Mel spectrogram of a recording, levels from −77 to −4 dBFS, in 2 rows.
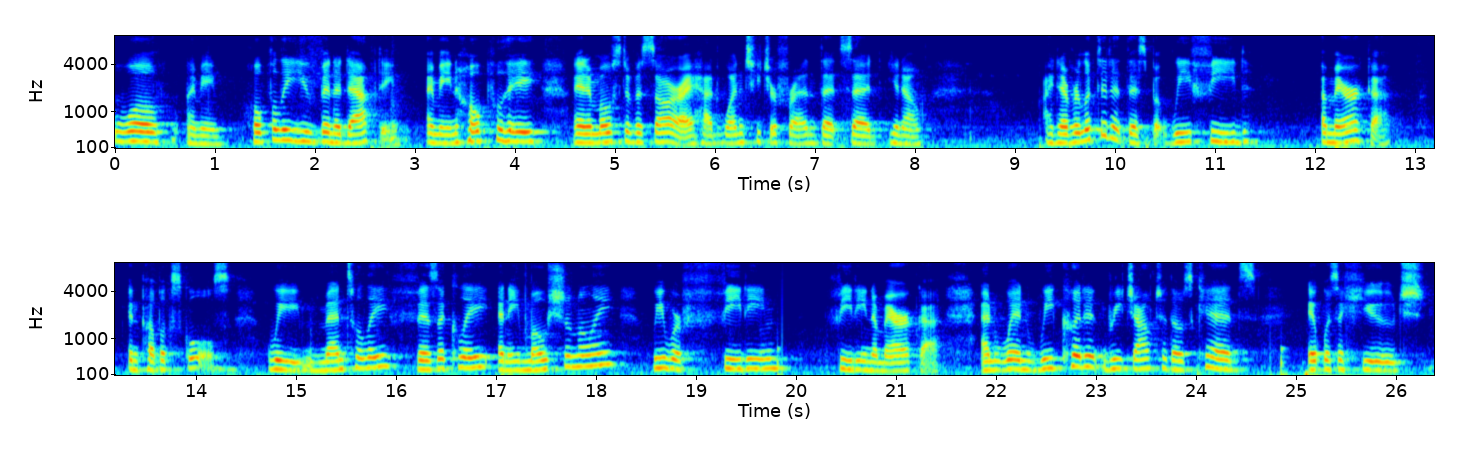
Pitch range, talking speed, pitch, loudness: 170-205 Hz, 135 wpm, 190 Hz, -27 LUFS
